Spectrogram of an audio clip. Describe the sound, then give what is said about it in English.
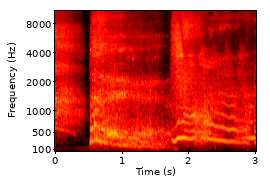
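A forceful, cartoonish exhale blowing all the air out, loud and voiced like a drawn-out groan, pushed out in long sustained bursts. “I always have my clients blow all their air out because 70% of our toxins come out, not as you might expect, but through our breath. So I'd like you to do this and do a cartoonish like fashion.”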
